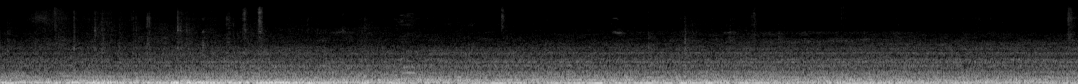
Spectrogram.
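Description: Steady low rumble of a car's engine and road noise heard from inside the cabin as the car creeps forward in slow traffic.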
